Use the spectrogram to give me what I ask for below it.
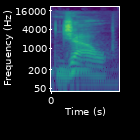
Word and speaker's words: Njao: I'm like, say it without the N. Jao.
